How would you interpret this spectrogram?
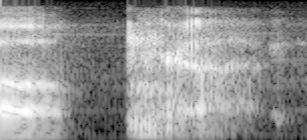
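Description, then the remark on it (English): A fairly loud burp from a radio host: a short throaty voiced tone, a brief pause, then a longer rough, rumbling belch that trails off. “AKA, I had to burp, but see, I ain't want to be all rude in the phone.”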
